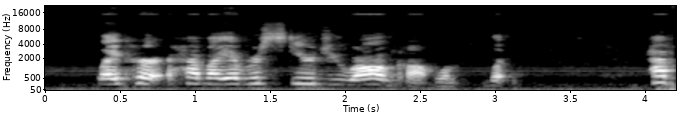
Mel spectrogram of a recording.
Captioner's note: stammer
